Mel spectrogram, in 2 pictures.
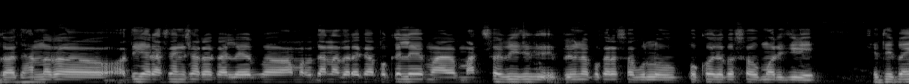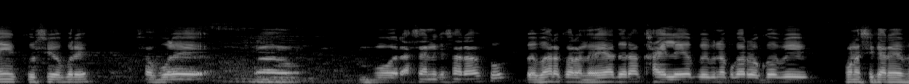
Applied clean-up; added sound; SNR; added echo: classical method WPE with log-MMSE.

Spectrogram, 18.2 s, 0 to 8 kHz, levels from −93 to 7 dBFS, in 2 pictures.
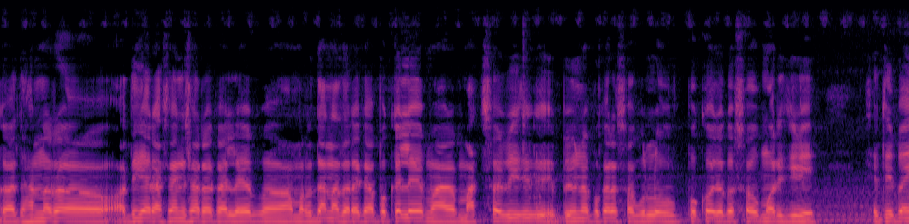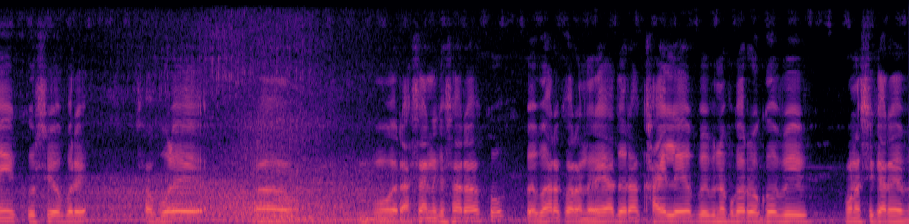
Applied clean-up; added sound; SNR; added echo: none; Motorcycle; 13 dB; reverberation time 0.2 s.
